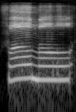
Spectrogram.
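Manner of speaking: फमो very long and loud through the nose; wrong nasal sound. Shown as a demonstration. Teacher shows what not to do, nasal recitation. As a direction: drag फमो out as an over-nasal hum. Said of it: "ऐसे करके nasal sound नहीं".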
